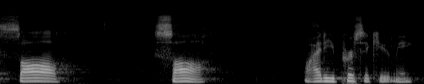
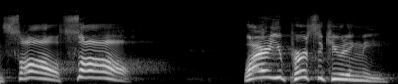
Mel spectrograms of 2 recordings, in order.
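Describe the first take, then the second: First: Quiet, tender plea from Jesus; gently grieved, not angry; compassionate. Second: Much higher and louder, an angry accusation. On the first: Retold or imitated. Jesus pleading softly with Saul, compassionate. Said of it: "I think he had compassion". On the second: Shown as a demonstration. How Jesus did not speak to Saul: loud angry rebuke. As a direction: bark the name twice in fury. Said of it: "I don't think he said it angrily".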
